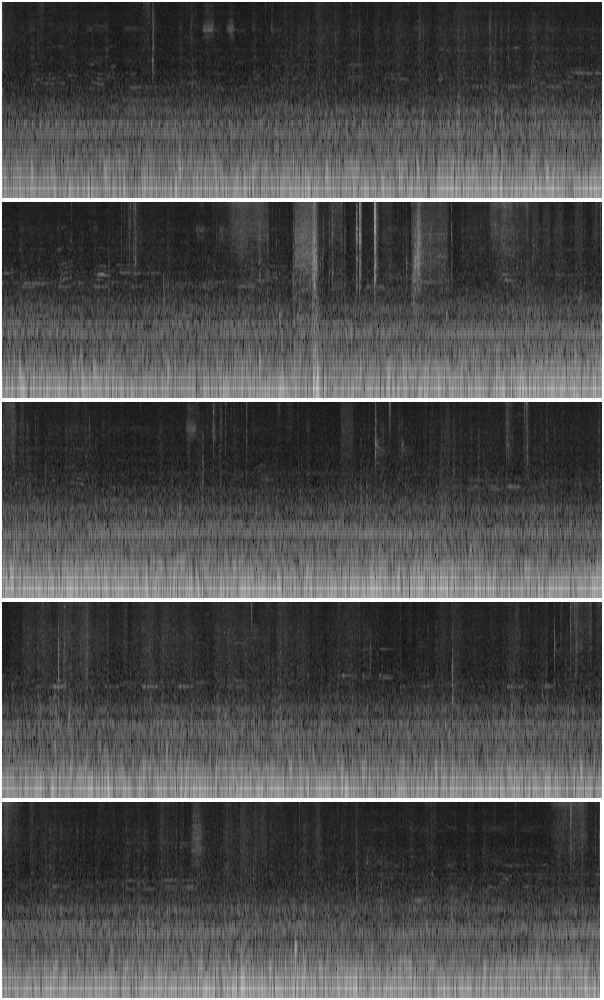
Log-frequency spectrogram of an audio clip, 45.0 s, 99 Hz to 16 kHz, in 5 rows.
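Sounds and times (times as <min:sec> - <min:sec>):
engine and tyre rumble: 0:00.0 - 0:44.9.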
